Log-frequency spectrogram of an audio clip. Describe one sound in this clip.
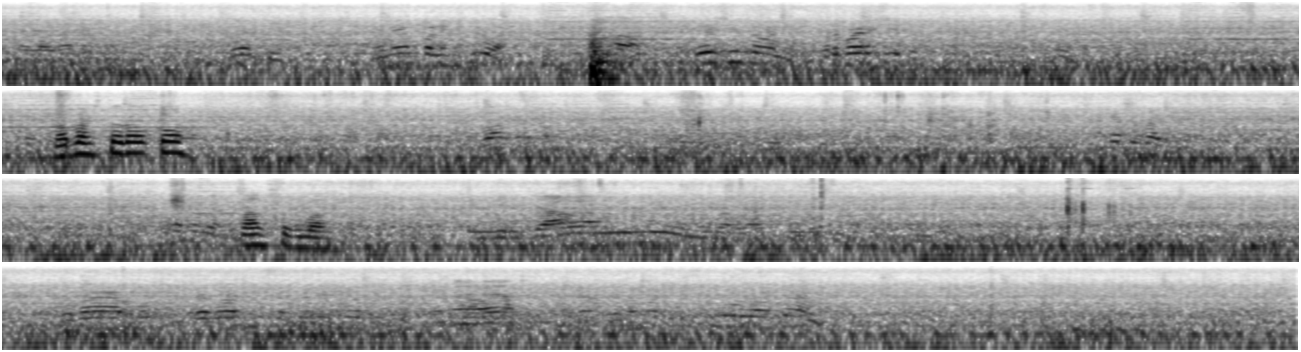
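Young men talk and shout nearby.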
